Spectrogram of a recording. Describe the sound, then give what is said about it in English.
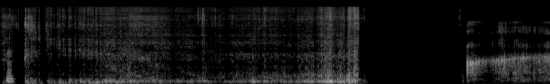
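Plastic film ripped off an eyeshadow palette gives a continuous crinkly tearing and crunching for about three and a half seconds. It breaks off into silence, then a voice follows. “I'm ripping off the plastic layer on my eyeshadow palette.”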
